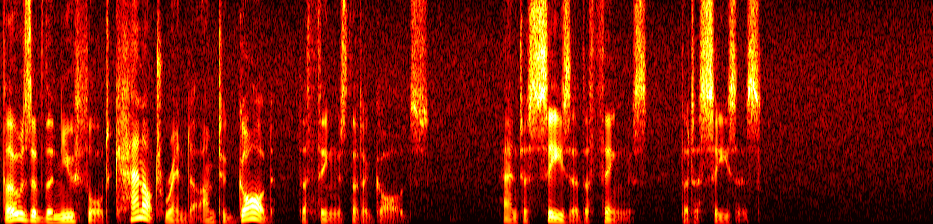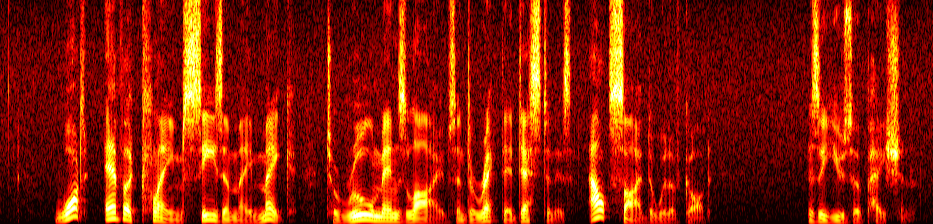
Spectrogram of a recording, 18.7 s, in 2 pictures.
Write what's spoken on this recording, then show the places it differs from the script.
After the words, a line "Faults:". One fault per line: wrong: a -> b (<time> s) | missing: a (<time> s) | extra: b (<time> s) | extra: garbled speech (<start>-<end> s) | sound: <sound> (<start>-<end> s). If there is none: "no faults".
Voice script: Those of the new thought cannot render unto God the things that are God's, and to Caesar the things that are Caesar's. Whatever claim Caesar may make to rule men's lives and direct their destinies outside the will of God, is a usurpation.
Those of the new thought cannot render unto God the things that are God's, and to Caesar the things that are Caesar's. Whatever claim Caesar may make to rule men's lives and direct their destinies outside the will of God, is a usurpation.
Faults:
no faults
